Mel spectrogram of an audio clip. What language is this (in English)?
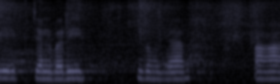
Maithili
